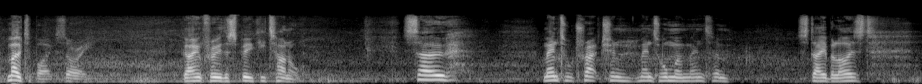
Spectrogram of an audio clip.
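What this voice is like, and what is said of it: Out of breath, clipped syllables. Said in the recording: “Why am I talking clipped syllables? Probably because I'm out of breath.”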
